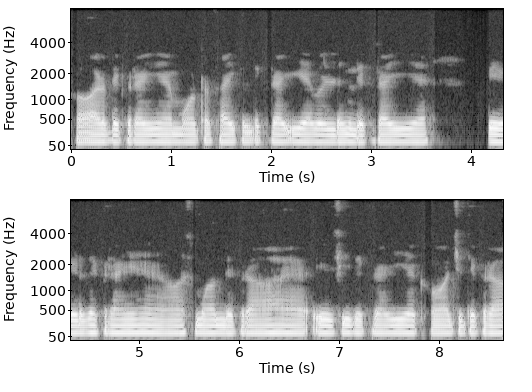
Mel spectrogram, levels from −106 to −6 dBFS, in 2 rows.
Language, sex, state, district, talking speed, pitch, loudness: Hindi, male, Goa, North and South Goa, 200 wpm, 105 Hz, -15 LUFS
